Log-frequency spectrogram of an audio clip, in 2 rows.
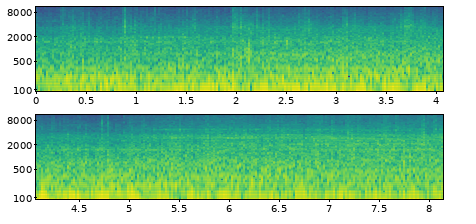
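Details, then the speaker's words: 2003 BMW E46 330Ci automatic with 155,700 miles and a small radiator leak, transmission later found bad: starts right up to a steady, low idle hum with an even beat, no knocks or misses; normal idle. "I mean, it starts right up. Like I said, it runs and drives."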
